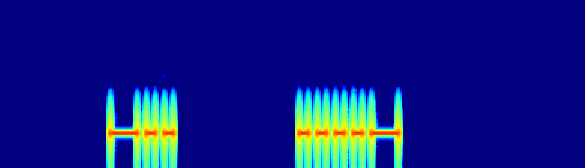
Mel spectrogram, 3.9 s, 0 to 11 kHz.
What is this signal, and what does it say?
Morse code, heard as a keyed tone, about 20 wpm, 700 Hz. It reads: D 4
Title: 066 Lesson 12d - Letter d - Two Characters 20wpm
